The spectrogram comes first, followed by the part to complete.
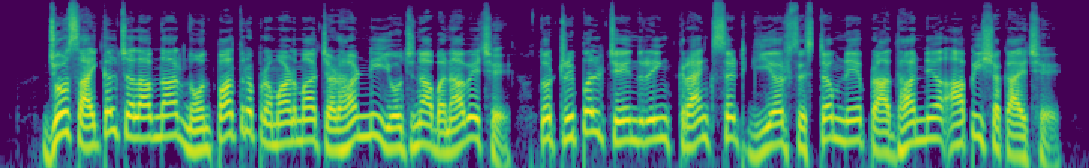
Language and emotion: Gujarati, neutral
